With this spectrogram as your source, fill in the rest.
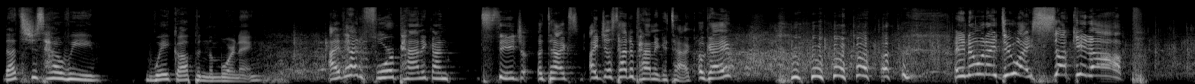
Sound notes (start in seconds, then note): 6.9 laughter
